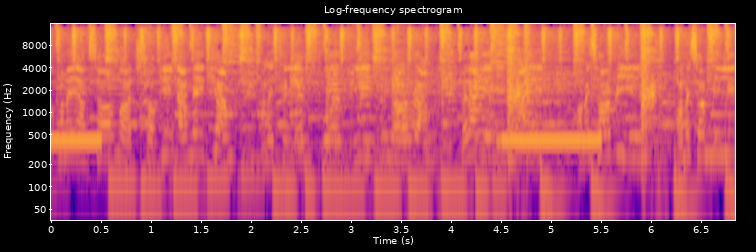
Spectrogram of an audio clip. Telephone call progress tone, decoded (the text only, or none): ringback tone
